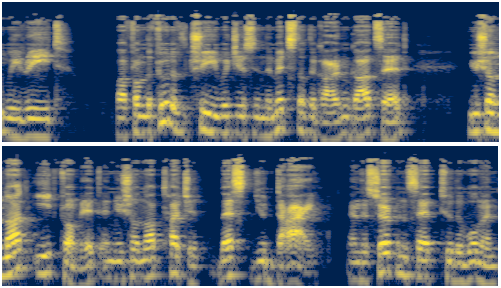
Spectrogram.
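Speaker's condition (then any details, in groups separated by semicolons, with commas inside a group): No condition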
